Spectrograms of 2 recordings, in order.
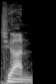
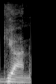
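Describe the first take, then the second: First: The word begins with a 'j' sound. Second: The word begins with a 'gy' sound. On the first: The speaker calls it right. "आज के बाद जान बोलेंगे" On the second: The speaker calls it wrong. "आप क्या बोलते हो, ज्ञान बोलते हो। तो शुद्ध बोलो"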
